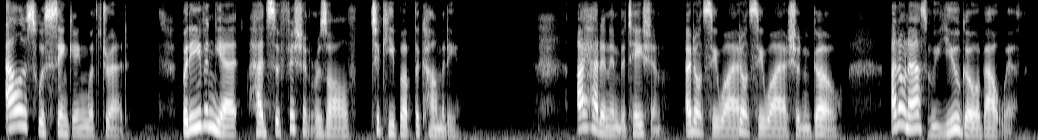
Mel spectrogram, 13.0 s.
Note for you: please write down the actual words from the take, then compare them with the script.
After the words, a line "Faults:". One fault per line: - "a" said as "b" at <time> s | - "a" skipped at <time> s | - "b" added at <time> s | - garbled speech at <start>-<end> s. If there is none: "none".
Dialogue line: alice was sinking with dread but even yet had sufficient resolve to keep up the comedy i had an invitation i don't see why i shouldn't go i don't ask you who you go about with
alice was sinking with dread but even yet had sufficient resolve to keep up the comedy i had an invitation i don't see why don't see why i shouldn't go i don't ask who you go about with
Faults:
- "don't see why" added at 9.2 s
- "you" skipped at 11.6 s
